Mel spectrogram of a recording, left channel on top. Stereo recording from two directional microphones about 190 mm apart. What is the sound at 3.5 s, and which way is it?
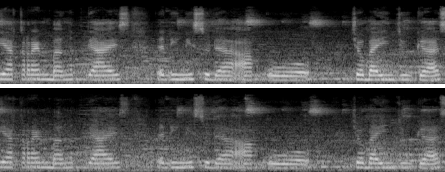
Speech, 10° left (ahead or behind).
